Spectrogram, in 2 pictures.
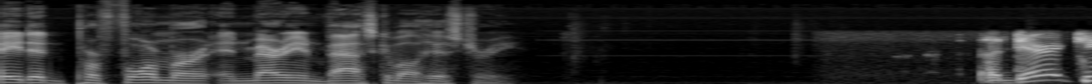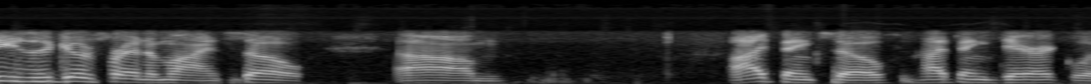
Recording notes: is on the phone line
